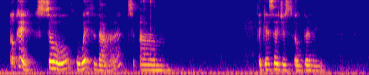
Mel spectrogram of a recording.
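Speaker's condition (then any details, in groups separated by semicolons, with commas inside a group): No condition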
